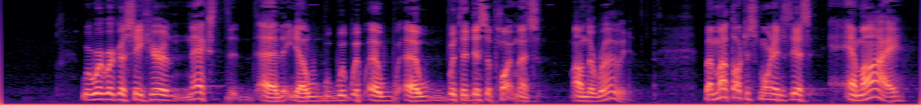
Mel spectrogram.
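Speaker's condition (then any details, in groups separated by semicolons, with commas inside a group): Stuttering; struggled with it for a while, adults at Gadsdale said stutter barred preaching; not noticed by audience so far; repeated sounds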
